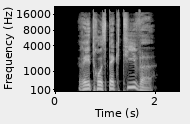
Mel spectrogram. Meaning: inflection of retrospektiv: 1. strong/mixed nominative/accusative feminine singular 2. strong nominative/accusative plural 3. weak nominative all-gender singular
- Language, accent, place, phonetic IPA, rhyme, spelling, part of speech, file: German, Germany, Berlin, [ʁetʁospɛkˈtiːvə], -iːvə, retrospektive, adjective, De-retrospektive.ogg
